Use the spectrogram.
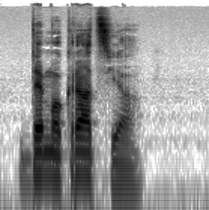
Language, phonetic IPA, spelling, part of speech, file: Polish, [ˌdɛ̃mɔˈkrat͡sʲja], demokracja, noun, Pl-demokracja.ogg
